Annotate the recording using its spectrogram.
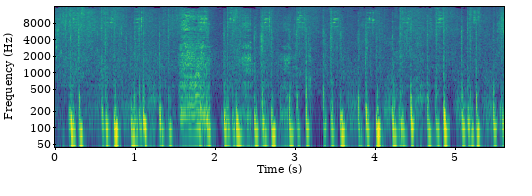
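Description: Horse hooves thud rapidly on soft ground at a gallop.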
